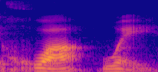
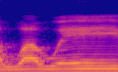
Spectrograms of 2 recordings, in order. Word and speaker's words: Huawei: art ou à spiriro la prononciation c'est Hai c'est pas Huawei ou Huawei ou je sais pas quoi c'est roi h Huawei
